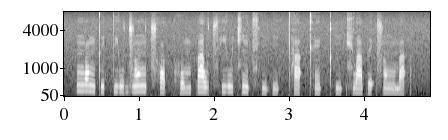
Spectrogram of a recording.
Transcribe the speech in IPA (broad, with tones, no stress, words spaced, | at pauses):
ŋɔ˥˧ŋt̪i˨t̚t̪ju˧ d͡zɔ̃˦ŋ t͡sʰɔ˨t̚ho˧m pa˥˧wt͡sʰju˦t͡ɕĩ˥˧t͡sʰi˨ʔ i˦ʔ t̪ʰa˨ʔkʰẽ˦k̚pʰi˦ʔ ɕwa˦pe˦ʔsɔ̃˦ŋ ma˦ʔ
